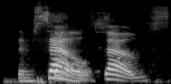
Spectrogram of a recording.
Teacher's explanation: we would say the word stress is on the second syllable.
